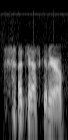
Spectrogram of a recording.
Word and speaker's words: Atascadero: Atascadero.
